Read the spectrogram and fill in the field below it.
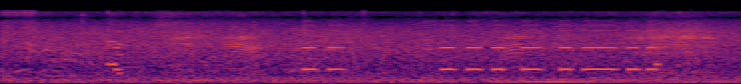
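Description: A beach metal detector sounds a target tone, a short high beep and then a longer run of evenly spaced repeating beeps, heard over steady wind and surf noise.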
